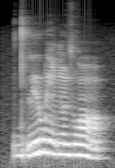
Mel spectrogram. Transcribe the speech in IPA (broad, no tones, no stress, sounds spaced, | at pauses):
d ə̰ lʲ ʊ w ĩ ʎ ũ z w ɔ̃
